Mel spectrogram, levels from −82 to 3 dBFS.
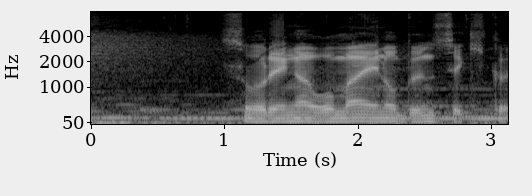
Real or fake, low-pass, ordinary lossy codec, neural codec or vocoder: real; none; none; none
